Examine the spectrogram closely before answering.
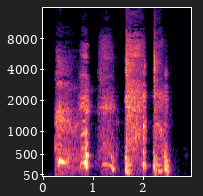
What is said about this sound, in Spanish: llegué con una puta tos de ese viaje. Estaba muy enfermo.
